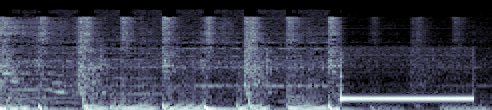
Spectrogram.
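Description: Ringing tone of an outgoing telephone call waiting for an answer: one steady, mid-pitched tone lasting about a second near the end, over a loud, pulsing rhythmic beat.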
